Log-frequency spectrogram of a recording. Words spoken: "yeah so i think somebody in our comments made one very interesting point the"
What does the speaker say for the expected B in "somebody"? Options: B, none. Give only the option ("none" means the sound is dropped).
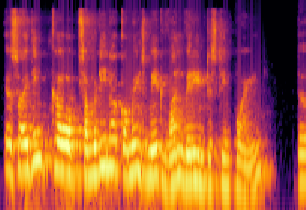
none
